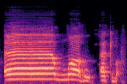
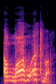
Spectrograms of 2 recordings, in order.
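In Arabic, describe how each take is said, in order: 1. يرتفع الصوت في النهاية مثل السؤال. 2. ينخفض الصوت في النهاية، ثابتًا وحاسمًا. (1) "فيتساءل بدل ما يجزم" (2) "والتكبير جزم"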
